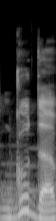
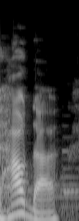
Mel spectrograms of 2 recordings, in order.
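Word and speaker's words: Gouda: stuff I know that it isn't pronounce uh GDA but actually Howa uh when it comes to the cheese so I learned some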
